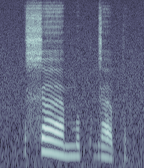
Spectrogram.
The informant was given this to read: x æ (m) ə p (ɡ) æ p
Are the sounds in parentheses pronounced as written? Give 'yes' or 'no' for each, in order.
yes, yes

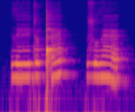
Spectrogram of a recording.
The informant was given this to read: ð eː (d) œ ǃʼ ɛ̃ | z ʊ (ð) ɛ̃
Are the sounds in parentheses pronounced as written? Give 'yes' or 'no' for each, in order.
yes, yes

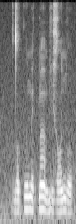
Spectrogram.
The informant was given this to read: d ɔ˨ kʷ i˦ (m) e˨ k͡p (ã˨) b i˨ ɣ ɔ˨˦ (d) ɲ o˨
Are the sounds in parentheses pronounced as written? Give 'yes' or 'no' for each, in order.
yes, no, no

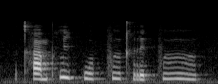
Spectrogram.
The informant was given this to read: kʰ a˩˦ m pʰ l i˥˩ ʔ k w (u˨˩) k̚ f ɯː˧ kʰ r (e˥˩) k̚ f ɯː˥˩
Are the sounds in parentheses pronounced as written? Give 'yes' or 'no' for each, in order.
yes, no

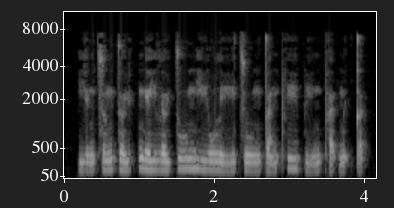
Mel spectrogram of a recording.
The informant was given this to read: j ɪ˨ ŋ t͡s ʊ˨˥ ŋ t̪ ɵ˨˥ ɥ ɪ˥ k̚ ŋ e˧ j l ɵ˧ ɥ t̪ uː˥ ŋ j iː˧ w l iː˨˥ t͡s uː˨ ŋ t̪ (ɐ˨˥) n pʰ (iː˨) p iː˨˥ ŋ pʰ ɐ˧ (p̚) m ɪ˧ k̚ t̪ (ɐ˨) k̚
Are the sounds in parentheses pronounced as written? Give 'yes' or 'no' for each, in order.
yes, no, no, no

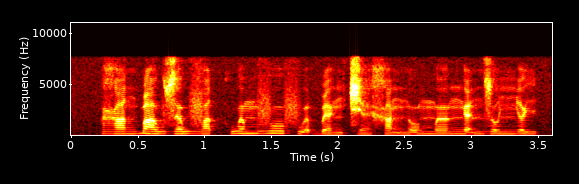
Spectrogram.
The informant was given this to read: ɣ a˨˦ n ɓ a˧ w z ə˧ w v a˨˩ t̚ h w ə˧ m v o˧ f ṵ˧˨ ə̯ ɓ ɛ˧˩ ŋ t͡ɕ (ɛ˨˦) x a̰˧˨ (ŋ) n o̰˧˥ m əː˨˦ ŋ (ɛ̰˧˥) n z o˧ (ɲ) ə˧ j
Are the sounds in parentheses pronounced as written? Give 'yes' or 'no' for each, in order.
no, yes, yes, yes

